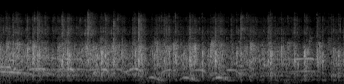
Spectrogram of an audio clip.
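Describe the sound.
An audience applauds to welcome a race car driver, with steady, dense clapping that lasts the whole moment, a bright crackling wash with a few voices calling out underneath.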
